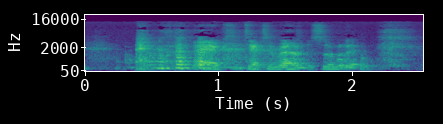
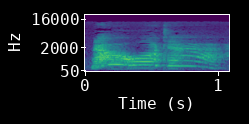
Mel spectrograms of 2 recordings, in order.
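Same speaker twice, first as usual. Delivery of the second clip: screaming at a spider; 5 dB louder than usual. Acted. GM yells high over table.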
